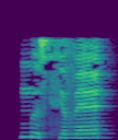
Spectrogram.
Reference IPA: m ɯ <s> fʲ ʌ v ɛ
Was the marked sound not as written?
no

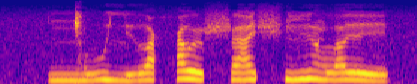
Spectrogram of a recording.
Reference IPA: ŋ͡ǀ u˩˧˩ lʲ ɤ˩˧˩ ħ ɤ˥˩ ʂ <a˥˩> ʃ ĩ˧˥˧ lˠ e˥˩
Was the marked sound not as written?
yes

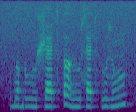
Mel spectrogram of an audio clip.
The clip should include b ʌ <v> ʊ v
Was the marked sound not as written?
yes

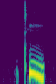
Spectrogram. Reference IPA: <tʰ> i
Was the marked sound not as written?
yes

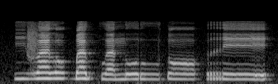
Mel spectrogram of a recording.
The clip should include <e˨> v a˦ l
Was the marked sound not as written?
yes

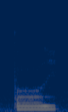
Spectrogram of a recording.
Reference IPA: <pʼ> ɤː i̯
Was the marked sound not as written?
no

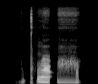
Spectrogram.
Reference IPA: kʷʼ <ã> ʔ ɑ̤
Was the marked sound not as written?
yes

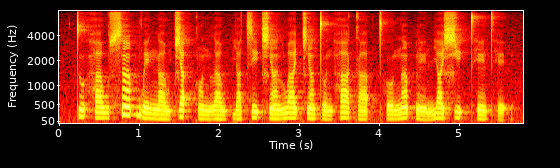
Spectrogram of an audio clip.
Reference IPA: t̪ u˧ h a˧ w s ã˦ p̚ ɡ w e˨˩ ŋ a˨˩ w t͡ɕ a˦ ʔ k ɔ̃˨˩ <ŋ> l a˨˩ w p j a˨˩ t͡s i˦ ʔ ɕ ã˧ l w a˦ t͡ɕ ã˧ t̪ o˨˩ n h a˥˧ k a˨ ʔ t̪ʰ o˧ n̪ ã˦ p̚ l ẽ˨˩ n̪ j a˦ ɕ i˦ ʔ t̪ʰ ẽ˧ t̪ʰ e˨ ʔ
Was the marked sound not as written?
yes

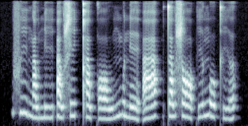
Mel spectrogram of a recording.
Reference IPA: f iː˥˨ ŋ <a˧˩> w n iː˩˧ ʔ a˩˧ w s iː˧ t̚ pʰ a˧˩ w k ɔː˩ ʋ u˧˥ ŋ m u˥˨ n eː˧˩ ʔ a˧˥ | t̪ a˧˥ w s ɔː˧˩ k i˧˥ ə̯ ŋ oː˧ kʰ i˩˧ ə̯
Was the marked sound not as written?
yes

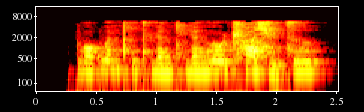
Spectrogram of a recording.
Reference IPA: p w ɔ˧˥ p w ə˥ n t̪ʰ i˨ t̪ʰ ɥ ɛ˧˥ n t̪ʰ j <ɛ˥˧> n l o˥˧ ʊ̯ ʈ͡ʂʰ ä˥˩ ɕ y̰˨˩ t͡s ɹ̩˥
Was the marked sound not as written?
yes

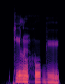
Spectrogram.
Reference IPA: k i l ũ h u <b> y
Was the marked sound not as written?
no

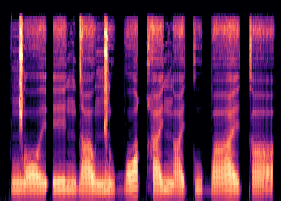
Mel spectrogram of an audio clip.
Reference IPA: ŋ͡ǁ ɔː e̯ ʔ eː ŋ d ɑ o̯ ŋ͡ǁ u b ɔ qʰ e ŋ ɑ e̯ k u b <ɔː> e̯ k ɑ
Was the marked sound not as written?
yes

